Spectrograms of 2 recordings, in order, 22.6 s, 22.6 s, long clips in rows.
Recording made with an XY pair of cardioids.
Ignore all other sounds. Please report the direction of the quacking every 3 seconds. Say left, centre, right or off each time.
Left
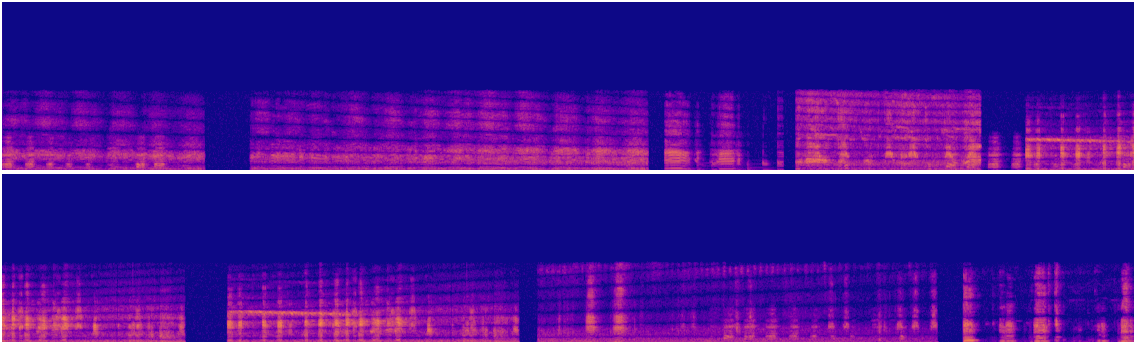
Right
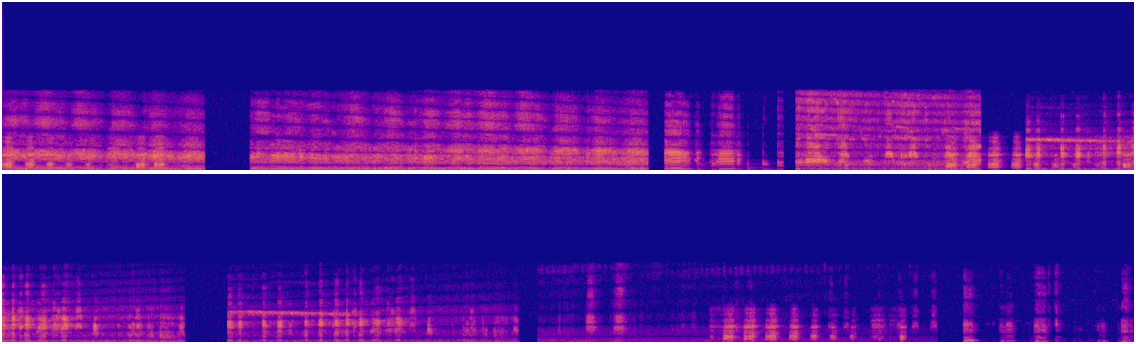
right, right, right, centre, left, left, left, left.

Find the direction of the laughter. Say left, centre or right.
right.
